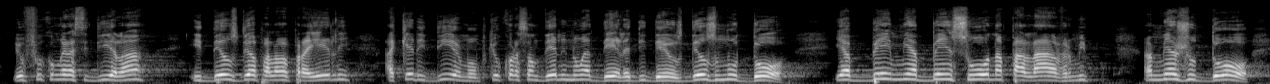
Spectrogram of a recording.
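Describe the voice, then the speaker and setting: A man speaks with a high pitch. His pace is fairly slow and his intonation fairly even. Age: 60s. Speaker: church member giving testimony. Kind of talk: testimony.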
